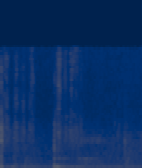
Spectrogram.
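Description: Chalk writing on a blackboard, with a sharp tap of the chalk just under a second in.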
